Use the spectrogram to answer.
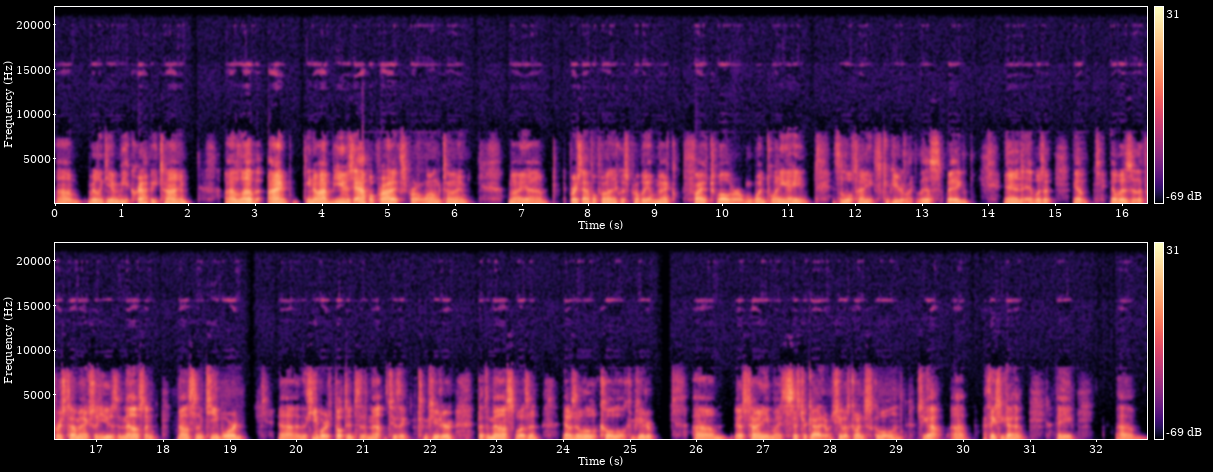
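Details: Speech impediment (disfluent speech), self-reported and audible, in an adult man.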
